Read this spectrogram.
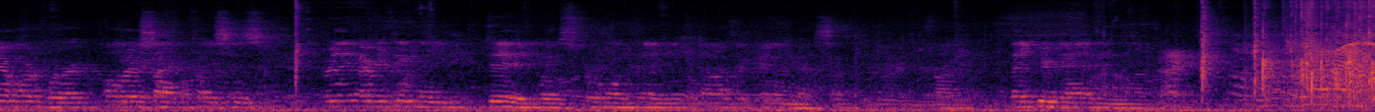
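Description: A young man speaks calmly into a microphone, heard through loudspeakers in a large room.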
